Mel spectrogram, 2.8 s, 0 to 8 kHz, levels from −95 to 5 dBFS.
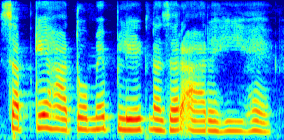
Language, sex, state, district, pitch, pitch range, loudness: Hindi, female, Karnataka, Bangalore, 225 Hz, 205-245 Hz, -15 LUFS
